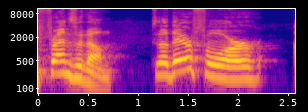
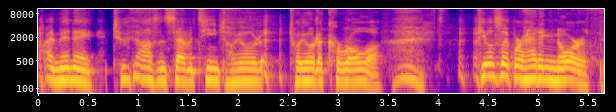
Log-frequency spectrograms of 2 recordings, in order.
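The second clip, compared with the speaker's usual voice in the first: put-on hushed stage half-whisper; 3 semitones lower than usual. Joking about [name] podcasting from a car trunk: [name]'s put-on half-whisper voice. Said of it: "in like a whisper voice".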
